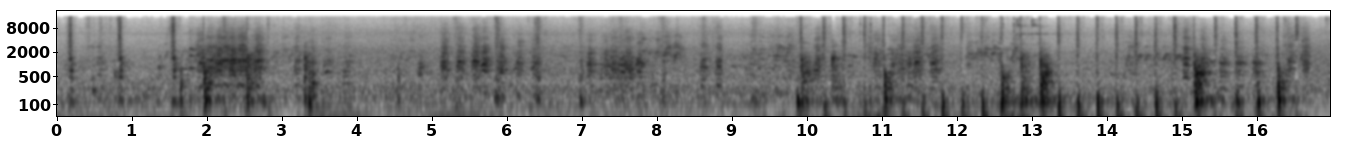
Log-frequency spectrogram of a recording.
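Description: Kitchen knife chopping on a wooden cutting board, in quick irregular strokes, first through fresh herbs and then through onion and minced chicken. Domestic fowl call in the background, loudest about two seconds in.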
